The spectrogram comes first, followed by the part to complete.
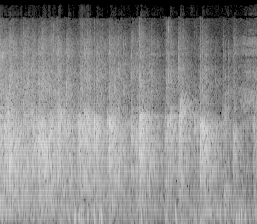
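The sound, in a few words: congregation applause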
